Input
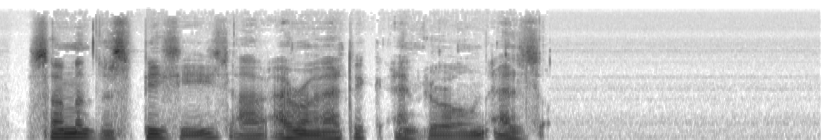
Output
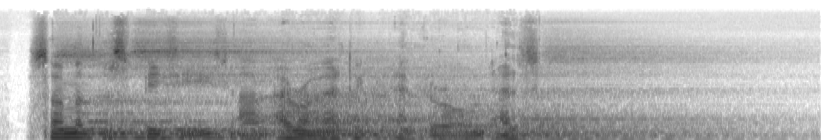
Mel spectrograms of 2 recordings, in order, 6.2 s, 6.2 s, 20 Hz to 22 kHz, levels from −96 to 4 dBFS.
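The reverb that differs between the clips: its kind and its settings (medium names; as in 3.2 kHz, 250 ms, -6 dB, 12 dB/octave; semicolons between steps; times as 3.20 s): algorithmic reverb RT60 4.8 s, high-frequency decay 0.95×, pre-delay 95 ms, DRR 5 dB; trim -3.5 dB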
